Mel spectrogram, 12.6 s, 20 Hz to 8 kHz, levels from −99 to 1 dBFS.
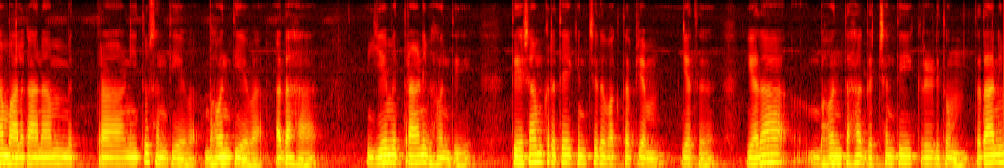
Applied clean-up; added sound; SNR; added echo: none; none; none; none.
